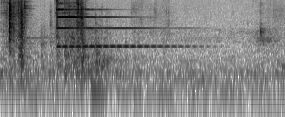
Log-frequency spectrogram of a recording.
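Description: Cash-register "ka-ching" sound effect serving as a phone's notification: a brief clatter, then a bright bell ring that fades away over about a second.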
